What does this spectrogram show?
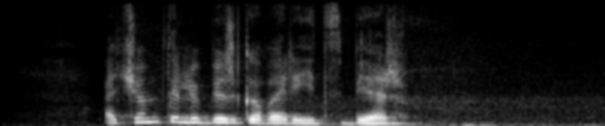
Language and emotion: Russian, neutral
